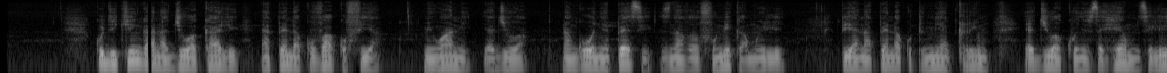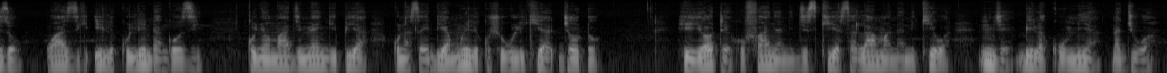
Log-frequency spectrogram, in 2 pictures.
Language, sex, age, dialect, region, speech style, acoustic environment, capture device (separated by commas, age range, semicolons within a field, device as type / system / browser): Swahili, male, 18-24, Kenya - Nairobi Sheng-influenced, Kenya, relaxed; focused; happy; excited, silence; nature, mobile / Linux / Chrome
